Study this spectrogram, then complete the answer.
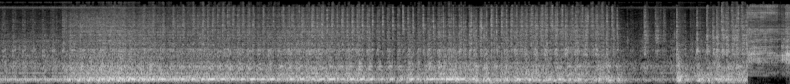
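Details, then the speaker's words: Wood lathe turning a cherry plum bowl blank: steady drone with a rough rhythmic scraping rub about three times a second, once per turn, as the tool rest accidentally rubs the spinning blank. "That noise you hear is because it's I have the tool rest rubbing on this. Not intentionally, but it's okay."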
